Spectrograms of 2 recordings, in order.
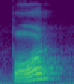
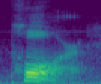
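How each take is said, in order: First: The R is strongly rolled. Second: The R is not rolled. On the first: The speaker calls it wrong. "rolling the R a little too much" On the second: The speaker calls it right. "that nice strong or from the back of the neck"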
